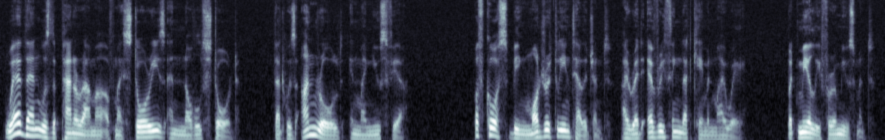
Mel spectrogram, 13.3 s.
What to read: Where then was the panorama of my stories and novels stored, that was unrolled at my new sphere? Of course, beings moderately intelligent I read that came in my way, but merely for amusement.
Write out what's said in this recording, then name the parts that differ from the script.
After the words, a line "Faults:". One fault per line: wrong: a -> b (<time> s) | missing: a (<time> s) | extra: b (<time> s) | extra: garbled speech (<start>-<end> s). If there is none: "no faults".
Where then was the panorama of my stories and novels stored, that was unrolled in my new sphere? Of course, being moderately intelligent I read everything that came in my way, but merely for amusement.
Faults:
wrong: at -> in (5.2 s)
wrong: beings -> being (7.6 s)
extra: everything (9.7 s)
